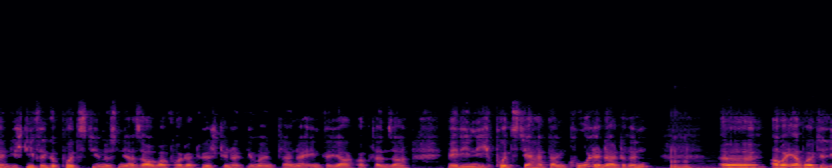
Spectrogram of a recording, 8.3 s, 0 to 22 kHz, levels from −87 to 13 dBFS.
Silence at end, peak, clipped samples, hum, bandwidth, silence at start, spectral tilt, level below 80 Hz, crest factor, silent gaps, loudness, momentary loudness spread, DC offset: 0 s; -12 dBFS; under 0.1%; none; 8.2 kHz; 0 s; -6.5 dB/octave; -58 dBFS; 16 dB; none; -30 LUFS; 12 LU; under 0.1%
